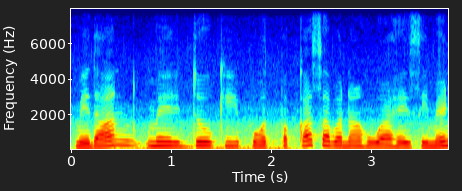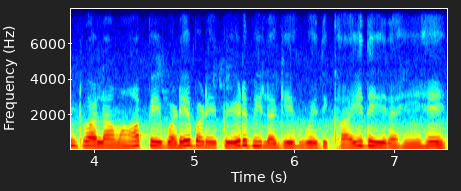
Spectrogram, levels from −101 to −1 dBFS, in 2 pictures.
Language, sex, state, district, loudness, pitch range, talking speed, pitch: Hindi, male, Rajasthan, Jaipur, -13 LUFS, 225-245 Hz, 175 wpm, 230 Hz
